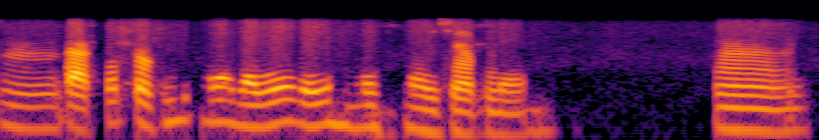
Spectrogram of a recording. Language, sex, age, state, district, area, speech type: Assamese, male, 30-45, Assam, Barpeta, rural, conversation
